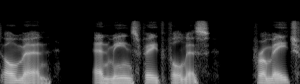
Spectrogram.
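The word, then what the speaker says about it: אֹמֶן: truth is on at pronounced o men and means faithfulness from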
